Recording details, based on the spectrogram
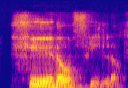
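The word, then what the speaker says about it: Herófilo: Así se escribe con H, Gerófilo.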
